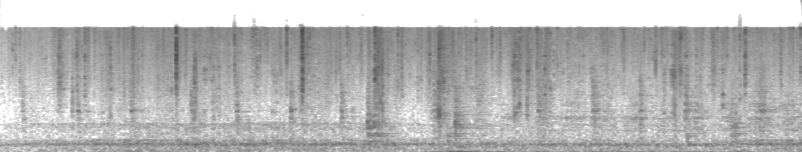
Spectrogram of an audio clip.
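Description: A wood fire crackles and pops in a stove.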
